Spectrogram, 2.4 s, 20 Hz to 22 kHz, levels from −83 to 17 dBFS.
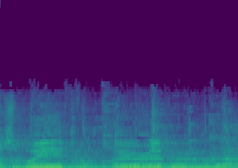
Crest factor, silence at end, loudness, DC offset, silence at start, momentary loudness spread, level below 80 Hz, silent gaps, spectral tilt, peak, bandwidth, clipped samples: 14 dB; 0 s; -17 LUFS; under 0.1%; 0 s; 6 LU; -24 dBFS; none; -6.5 dB/octave; -2 dBFS; 11 kHz; under 0.1%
